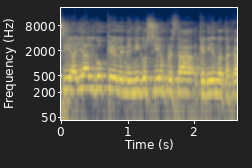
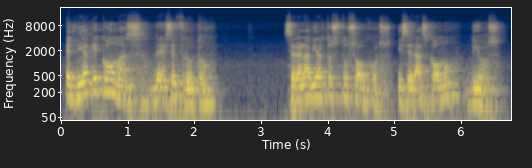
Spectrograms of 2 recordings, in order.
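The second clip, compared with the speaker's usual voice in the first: the enemy tempting; 6 semitones lower than usual. Acted. Preacher voicing the serpent to the congregation, low and sly.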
